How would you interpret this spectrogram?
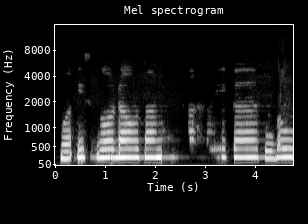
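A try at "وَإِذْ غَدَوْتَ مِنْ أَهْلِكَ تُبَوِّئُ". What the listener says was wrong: Pendek. Kayaknya tadi panjang, min ahlika.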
